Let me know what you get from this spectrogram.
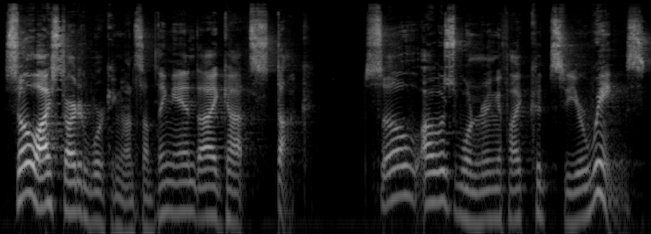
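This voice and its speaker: A man's voice: on the high side, expressive, unhurried. A man voicing a chatty, wry griffin who narrates a fan fiction story in a conversational, rambling way. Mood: musing, rambling. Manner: conversational, rambling, self-interrupting.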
